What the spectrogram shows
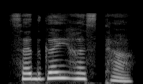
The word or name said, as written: ಸದ್ಗೈಹಸ್ಥ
